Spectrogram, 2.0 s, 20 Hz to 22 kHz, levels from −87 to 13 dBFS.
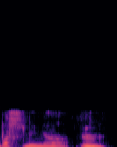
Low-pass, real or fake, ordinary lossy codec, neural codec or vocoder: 5.4 kHz; fake; AAC, 48 kbps; codec, 16 kHz, 4.8 kbps, FACodec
